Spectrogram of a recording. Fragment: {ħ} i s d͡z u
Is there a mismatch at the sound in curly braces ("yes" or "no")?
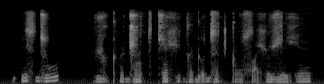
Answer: yes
